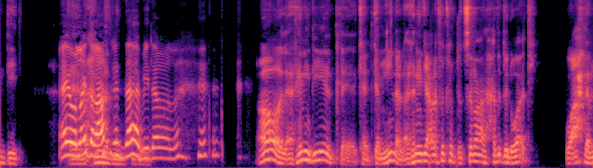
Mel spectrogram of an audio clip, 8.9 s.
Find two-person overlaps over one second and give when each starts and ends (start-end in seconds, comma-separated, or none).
1.0-2.3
